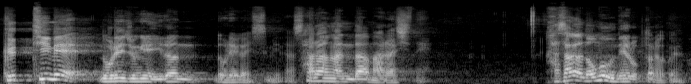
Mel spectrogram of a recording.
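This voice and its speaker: A man's voice: mid-range voice, big pitch swings, normal speed, vocal fry, a bit bright, in a large hall, distant mic. A man preaching a sermon as a pastor, asking the congregation many questions. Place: church sanctuary.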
